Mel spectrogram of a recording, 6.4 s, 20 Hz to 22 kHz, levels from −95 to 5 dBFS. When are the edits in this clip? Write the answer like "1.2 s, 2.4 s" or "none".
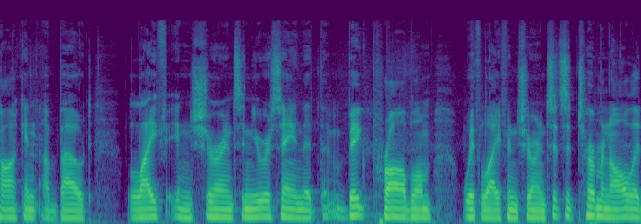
none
